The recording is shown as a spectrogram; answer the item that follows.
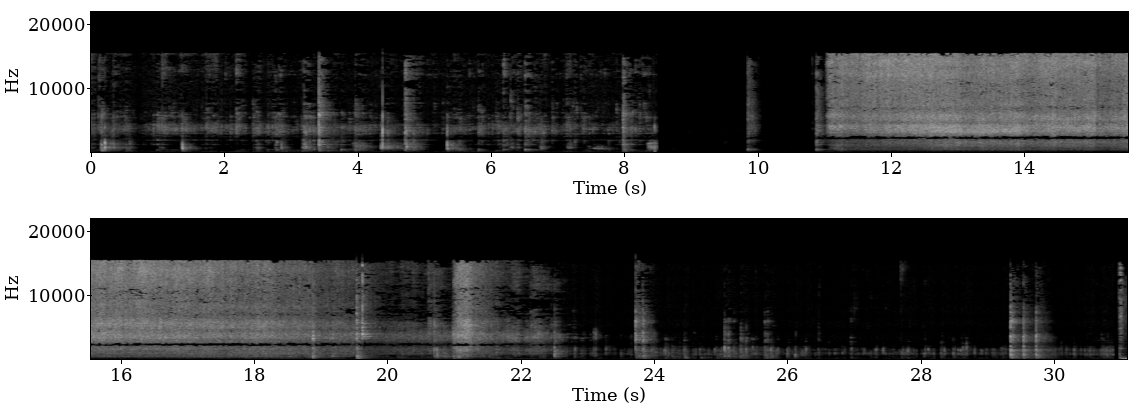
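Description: Plastic spoon stirring and scraping rice as it fries in oil in a metal pot. After a short silent gap, water poured onto the hot rice makes a loud, steady rushing hiss for about ten seconds, then it settles into a softer crackling as the water heats.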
